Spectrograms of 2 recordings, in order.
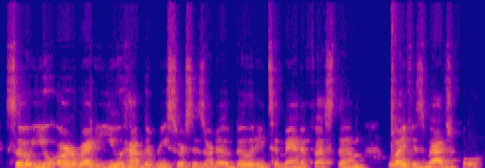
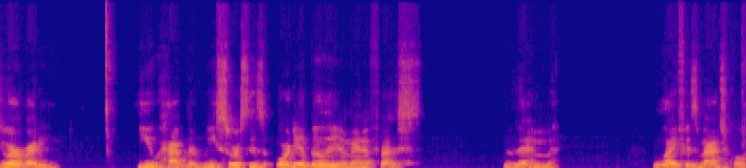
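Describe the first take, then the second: First: It is read clearly aloud to listeners. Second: It is mumbled quietly, as if read to oneself.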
